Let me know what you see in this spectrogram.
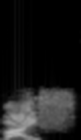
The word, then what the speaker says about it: Weiss: it's pronounced Vice, but it's spelled W-E-I-S-S.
